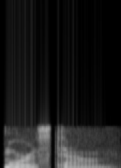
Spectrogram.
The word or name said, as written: Morristown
